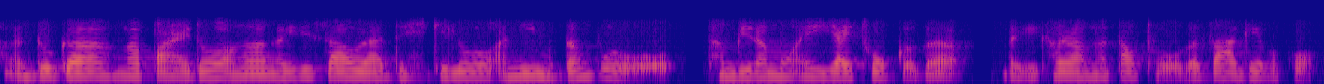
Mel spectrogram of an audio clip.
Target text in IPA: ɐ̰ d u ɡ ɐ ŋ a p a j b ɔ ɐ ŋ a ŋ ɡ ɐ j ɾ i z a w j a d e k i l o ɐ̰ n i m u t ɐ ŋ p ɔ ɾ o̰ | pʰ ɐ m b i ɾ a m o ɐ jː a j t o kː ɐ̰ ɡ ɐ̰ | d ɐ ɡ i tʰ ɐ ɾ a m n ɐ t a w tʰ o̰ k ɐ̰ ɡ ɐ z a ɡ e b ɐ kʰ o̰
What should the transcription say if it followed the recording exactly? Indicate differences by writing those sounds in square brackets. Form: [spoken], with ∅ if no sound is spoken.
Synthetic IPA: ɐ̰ d u ɡ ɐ ŋ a p a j [d] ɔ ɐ ŋ a ŋ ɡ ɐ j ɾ i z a w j a d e k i l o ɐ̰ n i m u t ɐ ŋ p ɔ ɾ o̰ | [tʰ] ɐ m b i ɾ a m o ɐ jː a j [tʰ] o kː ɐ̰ ɡ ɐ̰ | d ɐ ɡ i [kʰ] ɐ ɾ a m n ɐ t a w tʰ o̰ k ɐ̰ ɡ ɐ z a ɡ e b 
